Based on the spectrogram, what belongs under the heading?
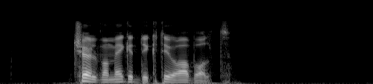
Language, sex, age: Norwegian, male, 39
